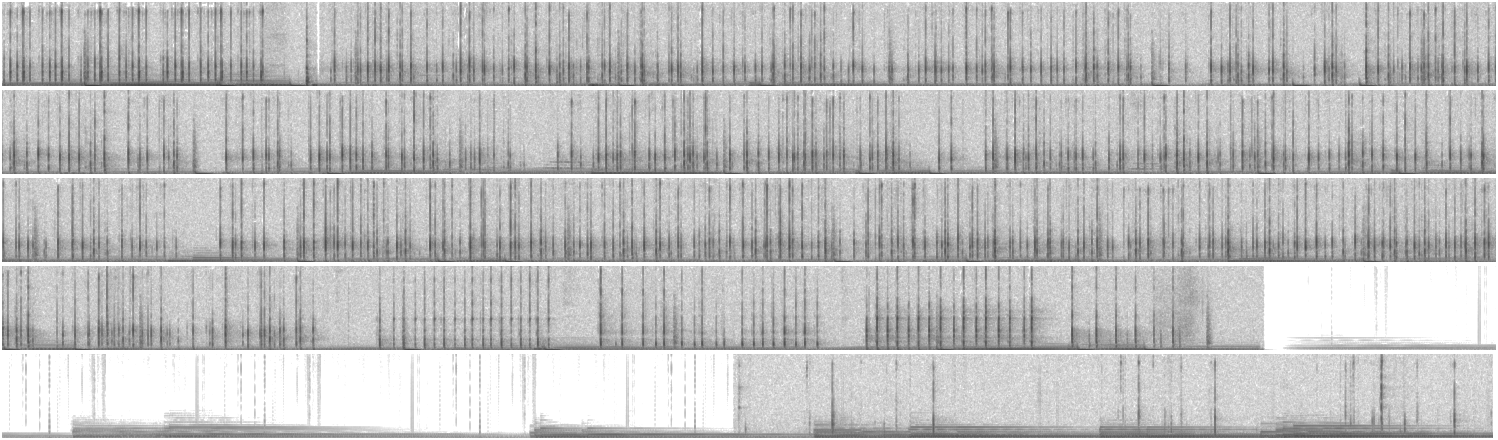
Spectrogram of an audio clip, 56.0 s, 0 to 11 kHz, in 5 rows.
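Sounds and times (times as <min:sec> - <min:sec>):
mechanical keyboard typing: 0:00.0 - 0:42.6, 0:49.5 - 0:56.0
music with deep bass beat: 0:00.6 - 0:02.7, 0:04.4 - 0:04.9, 0:05.6 - 0:06.8, 0:13.6 - 0:14.8, 0:17.6 - 0:18.8, 0:20.6 - 0:20.9, 0:21.6 - 0:22.8, 0:29.6 - 0:30.7, 0:32.6 - 0:33.0, 0:33.6 - 0:34.5.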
